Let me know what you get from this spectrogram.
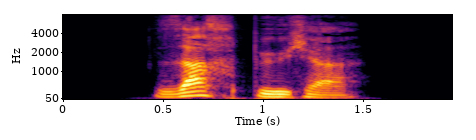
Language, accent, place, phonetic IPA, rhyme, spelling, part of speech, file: German, Germany, Berlin, [ˈzaxˌbyːçɐ], -axbyːçɐ, Sachbücher, noun, De-Sachbücher.ogg
- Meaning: nominative/accusative/genitive plural of Sachbuch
